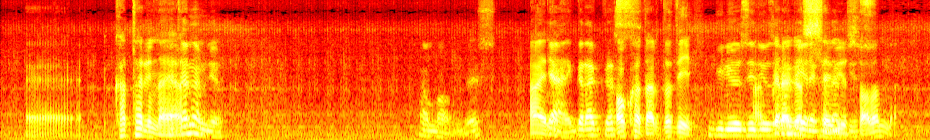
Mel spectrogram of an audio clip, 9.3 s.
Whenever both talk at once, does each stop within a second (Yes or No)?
No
